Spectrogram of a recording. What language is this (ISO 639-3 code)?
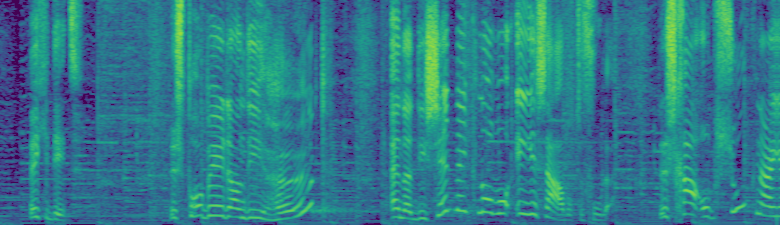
nld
